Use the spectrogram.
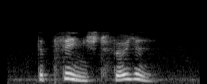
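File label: "pfingschtvogel", Alsatian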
